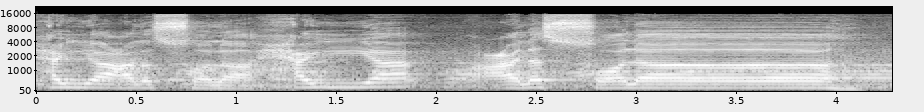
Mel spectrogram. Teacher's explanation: اینڈ پہ ہا کی آواز آتی ہے، اور شروع میں حلقی ہائے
